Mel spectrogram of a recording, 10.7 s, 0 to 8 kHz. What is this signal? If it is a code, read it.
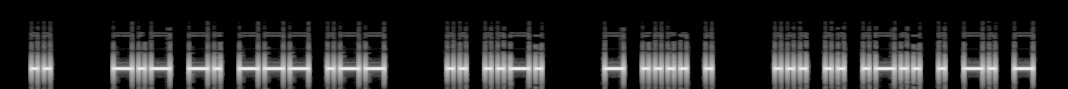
Morse code, heard as a keyed tone, about 19 wpm, 700 Hz. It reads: I KNOW IF THE SILENT
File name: Book One / 10-Chapter 10 - 19 WPM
